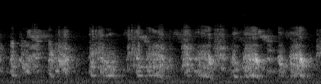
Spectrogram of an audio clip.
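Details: Chukar partridge from Iraq, kept for hunting, calls with broad, hoarse chuck notes about twice per second, each note short and gritty, in a loose rhythm.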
